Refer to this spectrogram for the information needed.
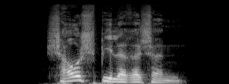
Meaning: inflection of schauspielerisch: 1. strong genitive masculine/neuter singular 2. weak/mixed genitive/dative all-gender singular 3. strong/weak/mixed accusative masculine singular
- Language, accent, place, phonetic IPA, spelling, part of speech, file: German, Germany, Berlin, [ˈʃaʊ̯ˌʃpiːləʁɪʃn̩], schauspielerischen, adjective, De-schauspielerischen.ogg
